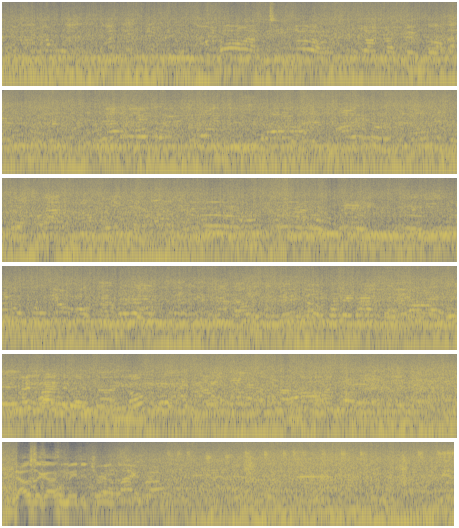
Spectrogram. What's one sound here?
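Men and women chatter nearby on a boat.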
